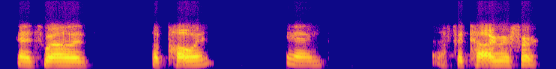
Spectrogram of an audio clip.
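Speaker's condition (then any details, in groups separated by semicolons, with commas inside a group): Parkinson's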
